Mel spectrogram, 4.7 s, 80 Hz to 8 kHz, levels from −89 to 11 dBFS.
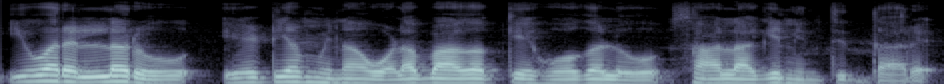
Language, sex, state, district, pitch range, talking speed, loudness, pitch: Kannada, male, Karnataka, Bangalore, 105-130 Hz, 90 wpm, -18 LUFS, 115 Hz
